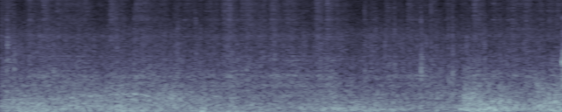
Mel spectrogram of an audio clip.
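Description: A heavy thunderstorm in the game Life is Strange Remastered: a steady, dense roar of rain and rumbling thunder runs throughout and swells louder near the end, with no talk.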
